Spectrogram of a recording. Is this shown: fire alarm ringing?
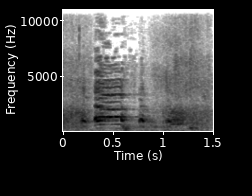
no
